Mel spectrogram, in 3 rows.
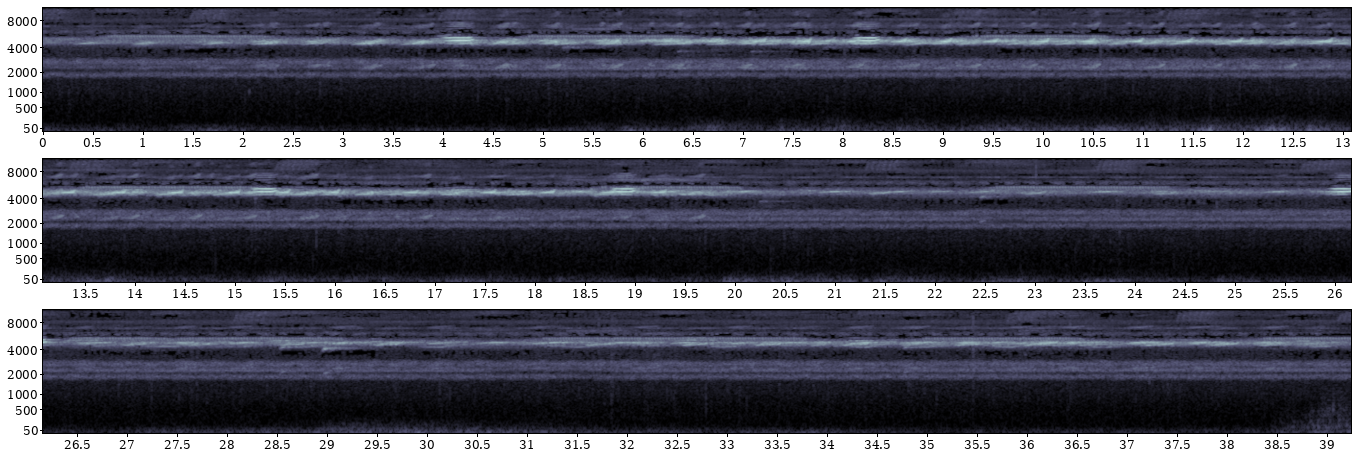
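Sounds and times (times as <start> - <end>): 
night rainforest insect chorus: 0.0 - 39.2
thunder rumbling: 38.5 - 39.2.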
